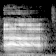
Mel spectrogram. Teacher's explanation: talked about the fact that some African-American speakers in southern Appalachian smooth out the eye diphthong the price vowel in some words and we got a long ah sound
